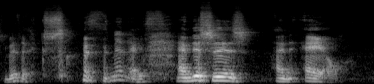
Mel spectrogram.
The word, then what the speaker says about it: Smithwick's: is girlfriends yeah it's SMI th WIC KS so I said Smithwick's oh no no no what the Irish girl tells us she said the W is silent so it's mythix and this is an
